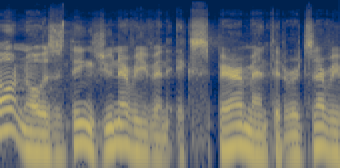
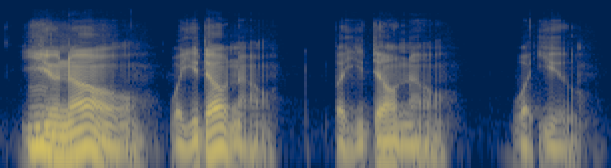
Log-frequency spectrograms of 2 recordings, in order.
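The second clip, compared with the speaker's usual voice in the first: deeper, lower-pitched voice; 6 semitones lower than usual. Summing up a point about childhood for effect, in a deeper voice. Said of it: "now I'm gonna say in a deeper voice".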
